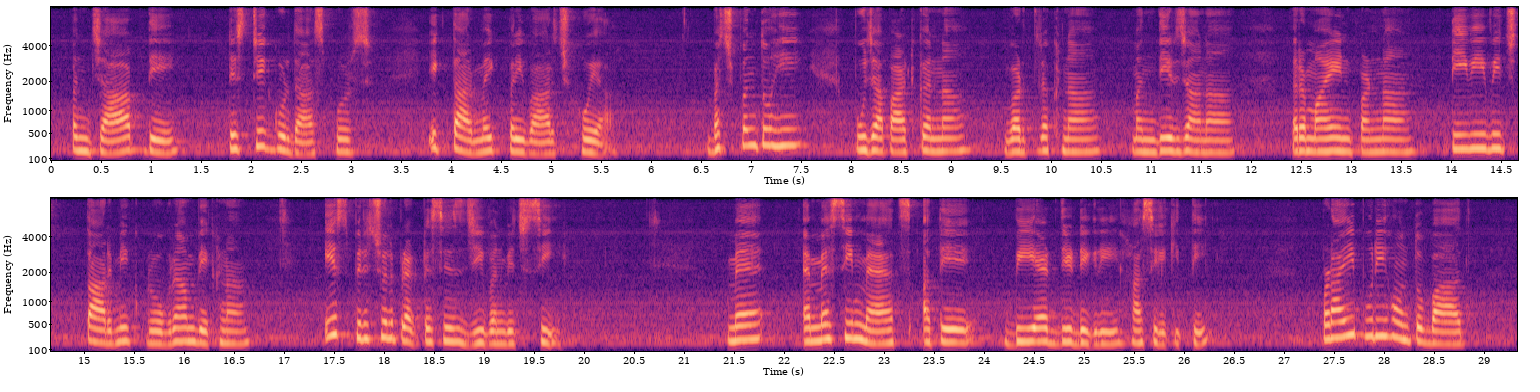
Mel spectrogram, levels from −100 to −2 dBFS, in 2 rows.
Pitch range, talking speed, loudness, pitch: 195-240 Hz, 95 wpm, -21 LUFS, 210 Hz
